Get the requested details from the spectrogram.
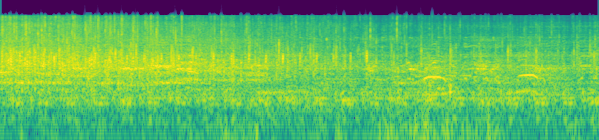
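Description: A stadium crowd cheers and chants in a wide open space.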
